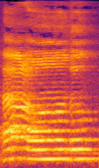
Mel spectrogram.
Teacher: Tertebalkan ain. Itu bunyi tebal.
